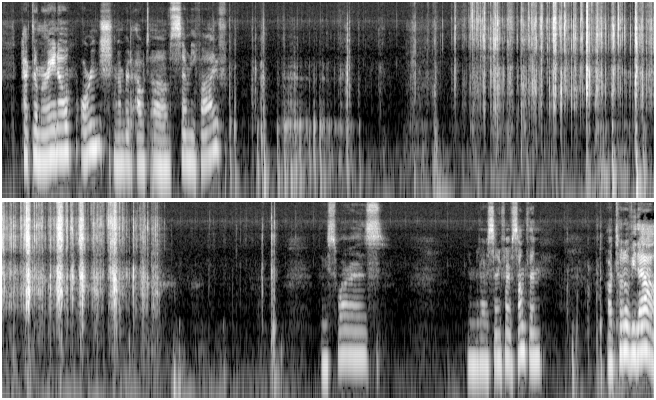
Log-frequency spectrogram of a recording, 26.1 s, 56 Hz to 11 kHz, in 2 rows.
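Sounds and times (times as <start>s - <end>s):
card pack wrapper crinkling: 6.7s - 16.5s.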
